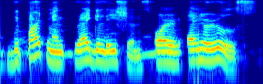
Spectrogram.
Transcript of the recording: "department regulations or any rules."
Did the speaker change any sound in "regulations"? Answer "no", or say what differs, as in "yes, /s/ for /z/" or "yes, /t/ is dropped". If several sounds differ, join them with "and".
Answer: yes, /s/ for /z/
